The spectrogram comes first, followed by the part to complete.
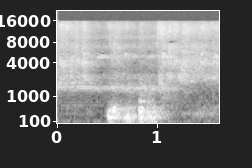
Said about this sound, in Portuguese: Ela pode ouvir o barulho da água do tanque.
